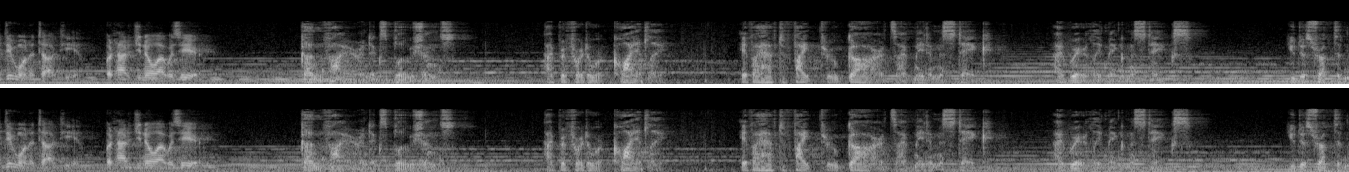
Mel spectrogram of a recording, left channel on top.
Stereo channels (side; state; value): both; normal; correlation 0.73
